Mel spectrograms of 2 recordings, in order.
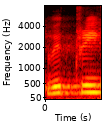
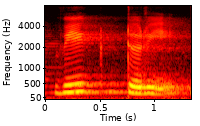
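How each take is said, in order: First: Said in the usual way. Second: victory broken slowly, "vic - tree"; split into syllables. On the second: Shown as a demonstration. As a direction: say victory in two drawn-out beats. (Victory को दो हिस्सों में तोड़कर, धीरे) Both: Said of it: "दो syllable हैं".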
